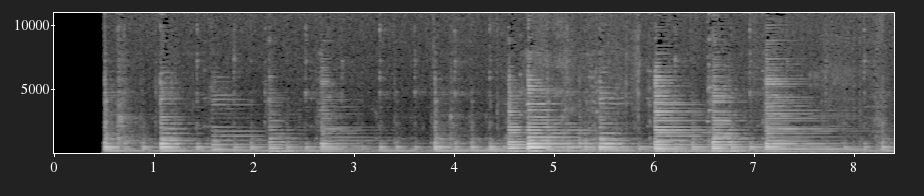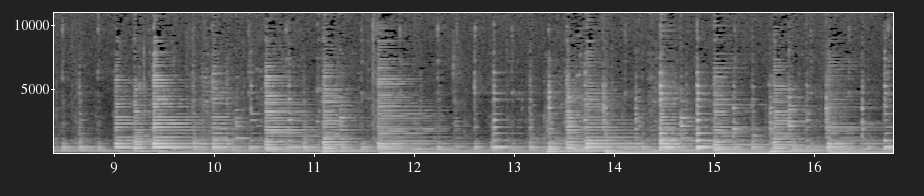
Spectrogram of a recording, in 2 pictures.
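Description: Instrumental opening of a string-band folk song: a banjo picks a quick, rhythmic run of notes, starting just after the beginning, and low bass notes join about nine seconds in.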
